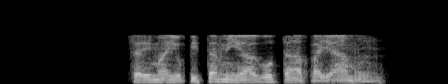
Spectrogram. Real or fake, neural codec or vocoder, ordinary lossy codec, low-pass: fake; vocoder, 44.1 kHz, 128 mel bands, Pupu-Vocoder; AAC, 16 kbps; 7.2 kHz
